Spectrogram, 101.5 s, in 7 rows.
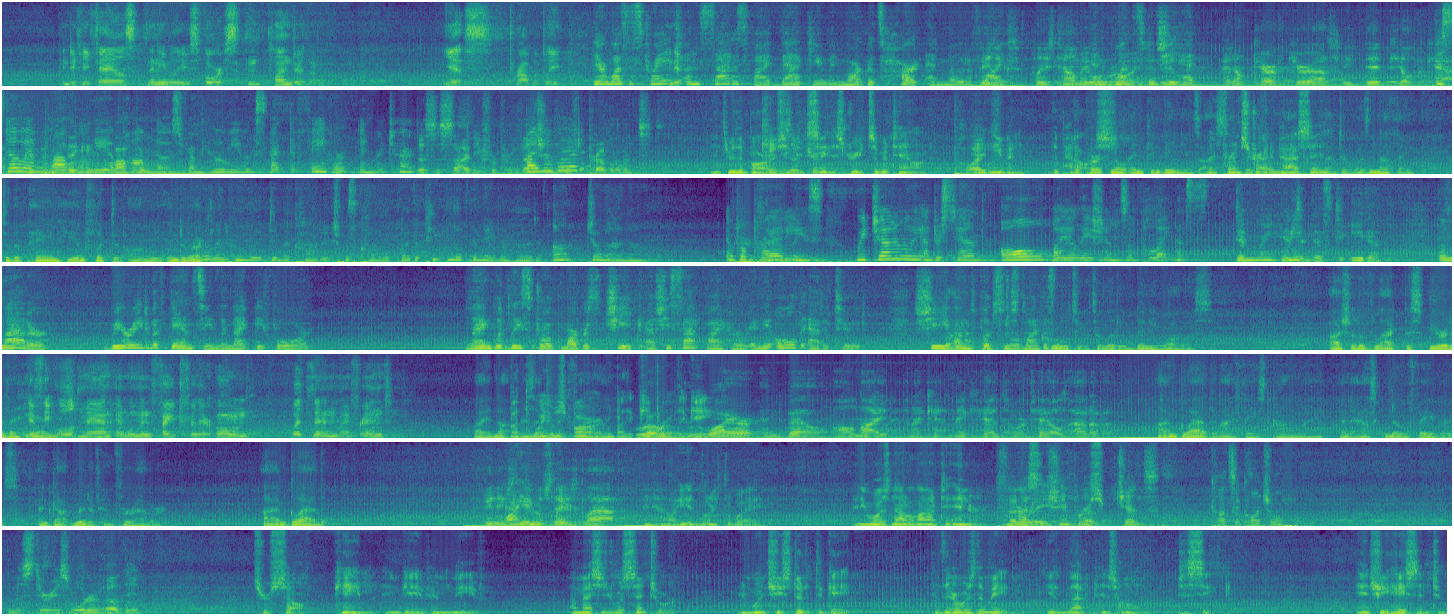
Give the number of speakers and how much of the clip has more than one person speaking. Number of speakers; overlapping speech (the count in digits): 8, about 21%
